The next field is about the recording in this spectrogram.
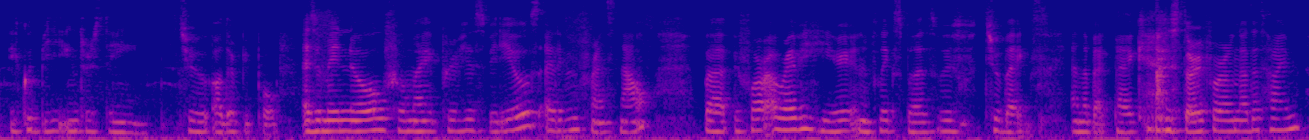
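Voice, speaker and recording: A woman in her thirties from Brazil, telling her own life story in a reflective, soft-spoken vlog, with Portuguese as her first language. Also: on the low side, slight background noise. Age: 30s. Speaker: vlogger.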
